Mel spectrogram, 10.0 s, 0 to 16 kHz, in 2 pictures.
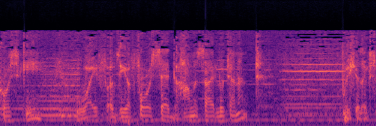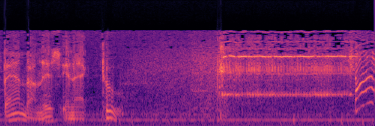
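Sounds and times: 
low hum: 0.0 - 10.0
speech: 0.1 - 0.6, 1.3 - 3.6, 4.6 - 6.8
alarm clock ringing with electric buzz: 8.0 - 9.8.

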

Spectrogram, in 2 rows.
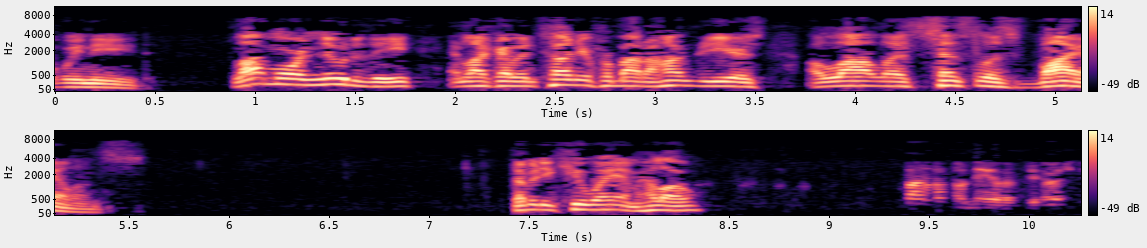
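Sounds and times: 
speech: 0.0 - 5.6, 7.4 - 8.4
garbled voice through a poor telephone line: 9.4 - 10.2.

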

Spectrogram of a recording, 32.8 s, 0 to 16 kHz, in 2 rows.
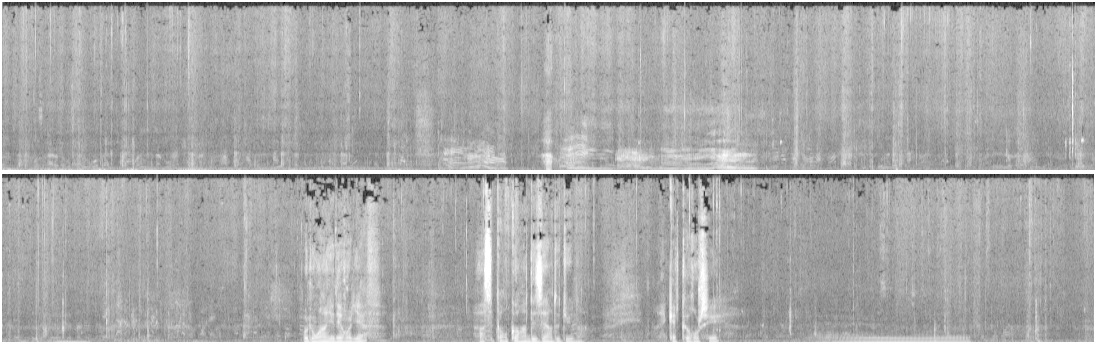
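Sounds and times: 
low steady outdoor rumble: 0.0 - 11.4, 16.6 - 20.0, 28.0 - 31.6
dromedary camels moaning and grumbling at night: 3.0 - 11.5, 17.0 - 17.8, 28.5 - 31.0
speech: 21.0 - 22.0, 23.6 - 25.2, 26.4 - 27.3.

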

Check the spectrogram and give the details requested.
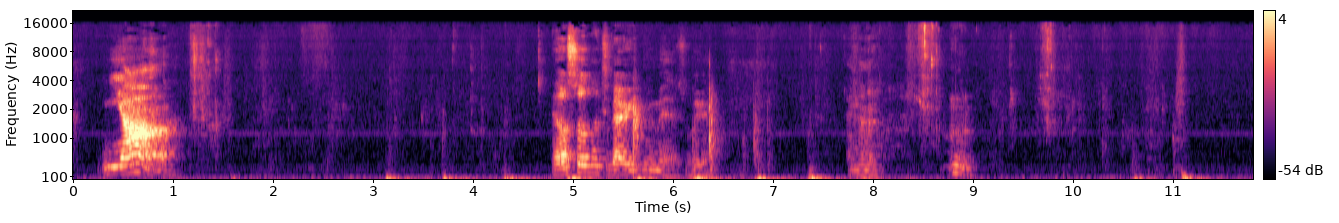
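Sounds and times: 
faint hum: 0.0 - 11.7
speech: 0.3 - 1.3, 4.8 - 6.5, 7.8 - 8.2, 8.8 - 9.1
person chewing food: 7.7 - 10.5.

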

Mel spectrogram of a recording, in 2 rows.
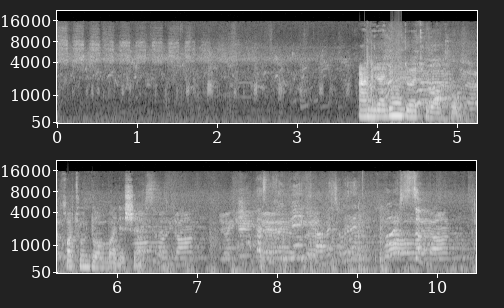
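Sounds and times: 
flock of ducks quacking while being herded: 0.0 - 7.1
speech: 3.8 - 7.9
laughter: 3.8 - 10.4.

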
